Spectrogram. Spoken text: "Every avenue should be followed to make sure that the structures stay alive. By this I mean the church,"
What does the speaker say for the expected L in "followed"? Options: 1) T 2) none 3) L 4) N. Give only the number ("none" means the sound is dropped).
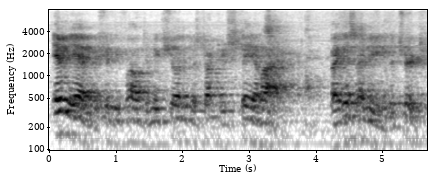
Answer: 2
